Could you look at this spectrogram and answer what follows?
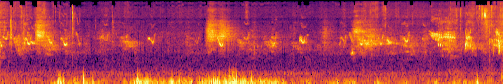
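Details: Buff chicks cheep in high, quick clusters over heavy low bumping and rumbling, with the peeps coming in brief bursts.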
